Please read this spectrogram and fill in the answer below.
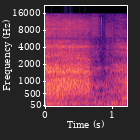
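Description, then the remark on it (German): A heavy, rasping gasp of breath, loud, drawn for over half a second, then a brief lull before another breath starts. No talking. “Atmen.”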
